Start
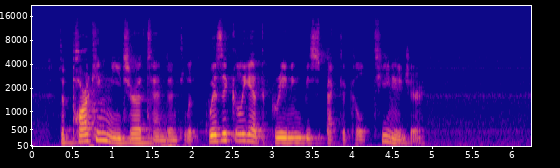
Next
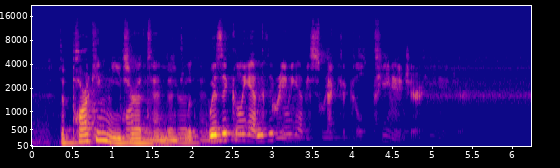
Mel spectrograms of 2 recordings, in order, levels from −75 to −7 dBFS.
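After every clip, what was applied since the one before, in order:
high-pass filter sweep 130 Hz → 1,700 Hz, 0:01.56–0:03.27
slap from a distant wall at 100 metres, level −13 dB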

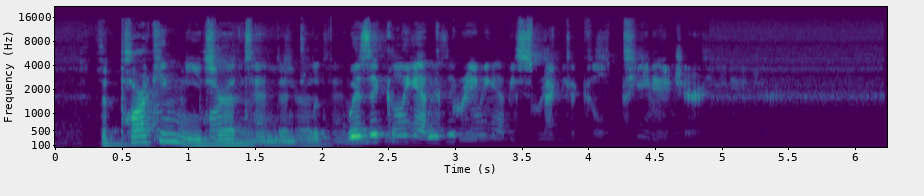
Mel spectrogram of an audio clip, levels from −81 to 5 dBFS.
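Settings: spectral tilt +4.5 dB per octave
level −4.5 dB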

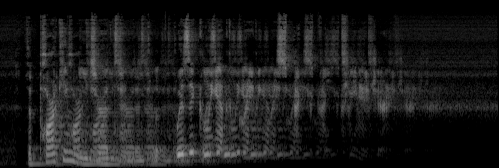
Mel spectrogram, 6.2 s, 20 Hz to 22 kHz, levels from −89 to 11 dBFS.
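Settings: repeating echo 331 ms, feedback 33%, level −9 dB
level −7 dB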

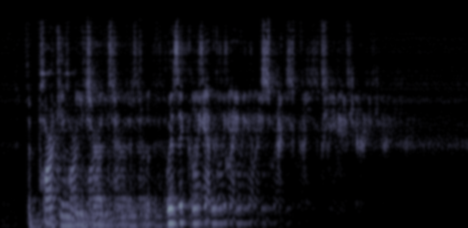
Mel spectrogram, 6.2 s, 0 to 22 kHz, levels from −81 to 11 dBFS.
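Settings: sub-octave generator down 2 octaves, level +1 dB
on a send at −21 dB: convolution reverb RT60 0.65 s, pre-delay 46 ms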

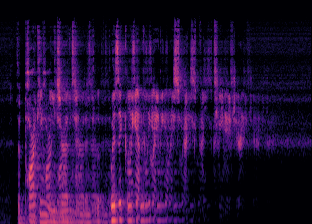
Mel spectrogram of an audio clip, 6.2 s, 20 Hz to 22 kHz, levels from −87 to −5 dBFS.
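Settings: dynamic equaliser 3,200 Hz, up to +5 dB, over −52 dBFS, Q 0.77

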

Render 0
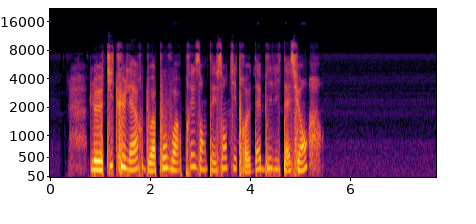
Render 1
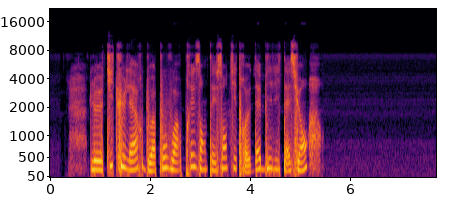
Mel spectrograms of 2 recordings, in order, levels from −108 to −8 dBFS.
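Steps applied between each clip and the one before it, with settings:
downward compressor 3 to 1, threshold −19 dBFS, peak gain reduction 7.5 dB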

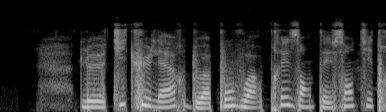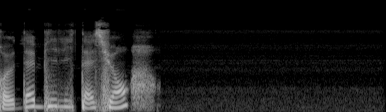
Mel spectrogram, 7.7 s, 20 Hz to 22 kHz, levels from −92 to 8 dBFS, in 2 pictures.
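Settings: automatic gain control gain up to 10.5 dB
level −5 dB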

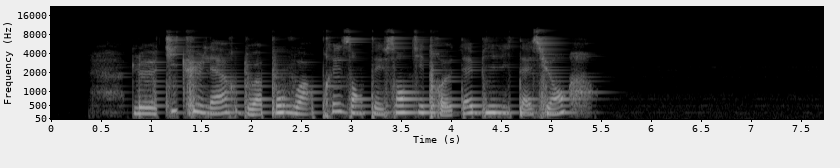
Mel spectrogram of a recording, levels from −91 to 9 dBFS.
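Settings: tuned comb filter 240 Hz, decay 0.56 s, harmonics all, mix 80%

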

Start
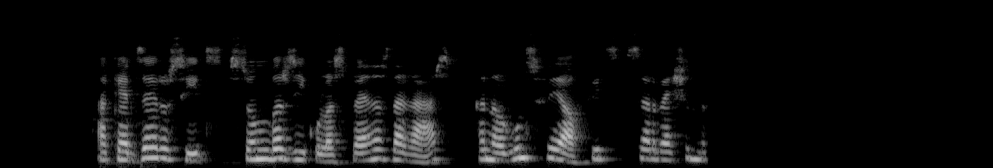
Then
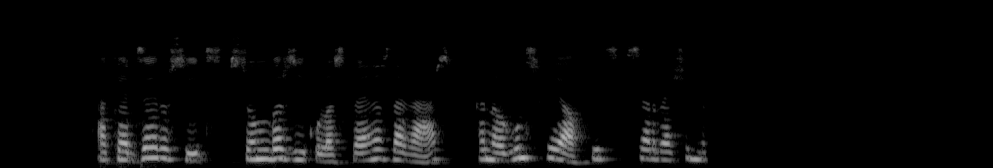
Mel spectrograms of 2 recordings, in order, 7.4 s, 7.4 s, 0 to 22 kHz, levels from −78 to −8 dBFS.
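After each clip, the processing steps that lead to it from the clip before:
Chebyshev band-stop filter 1,100–5,500 Hz, order 2
level −4 dB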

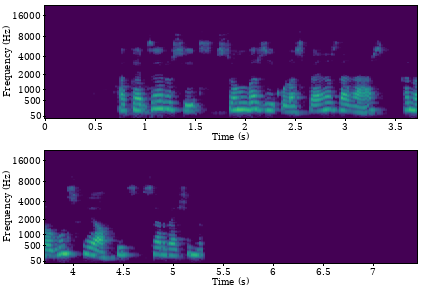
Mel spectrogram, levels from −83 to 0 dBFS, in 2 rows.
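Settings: notch comb filter 480 Hz
level +4 dB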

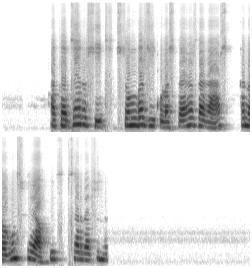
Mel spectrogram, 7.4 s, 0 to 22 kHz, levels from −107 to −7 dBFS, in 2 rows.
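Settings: running median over 15 samples
level +3 dB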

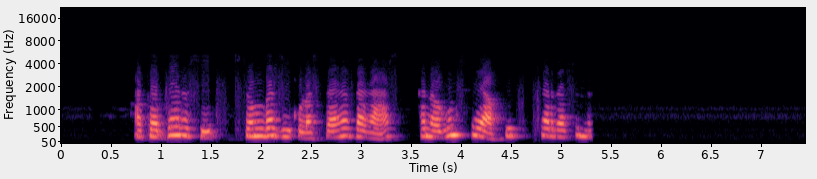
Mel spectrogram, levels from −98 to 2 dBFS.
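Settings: loudspeaker in its box 150–2,400 Hz, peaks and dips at 250 Hz +8 dB, 410 Hz +7 dB, 660 Hz +6 dB

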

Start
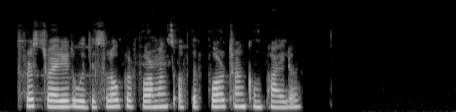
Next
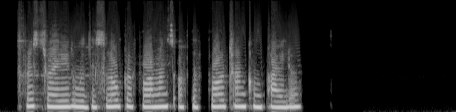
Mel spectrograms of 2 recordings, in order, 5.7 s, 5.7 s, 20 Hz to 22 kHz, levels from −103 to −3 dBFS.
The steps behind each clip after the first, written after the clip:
drawn EQ curve 160 Hz 0 dB, 270 Hz −7 dB, 410 Hz −22 dB, 890 Hz −8 dB, 1,300 Hz −4 dB, 2,100 Hz −9 dB, 3,300 Hz −9 dB, 7,400 Hz −4 dB
leveller curve on the samples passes 2
in parallel at +2 dB: brickwall limiter −34.5 dBFS, peak gain reduction 12 dB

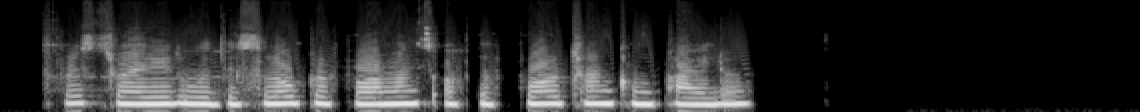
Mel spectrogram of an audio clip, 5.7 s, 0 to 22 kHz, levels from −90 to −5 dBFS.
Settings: automatic gain control gain up to 6.5 dB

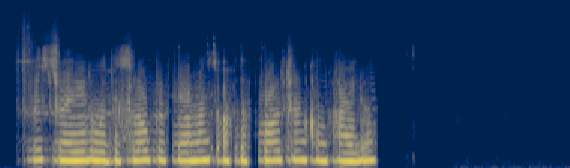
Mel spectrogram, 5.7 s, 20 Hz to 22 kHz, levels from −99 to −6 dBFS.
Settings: rotating-speaker cabinet horn 0.75 Hz, later 6 Hz, at 0:02.86
treble cut that deepens with the level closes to 1,700 Hz, closed at −20.5 dBFS
echo ahead of the sound 61 ms −14 dB

